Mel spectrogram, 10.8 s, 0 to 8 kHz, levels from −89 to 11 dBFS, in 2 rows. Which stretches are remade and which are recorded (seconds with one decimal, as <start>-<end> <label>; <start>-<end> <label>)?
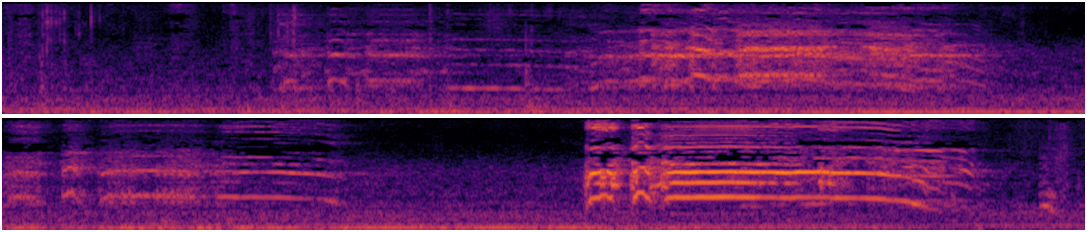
0.0-10.8 recorded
